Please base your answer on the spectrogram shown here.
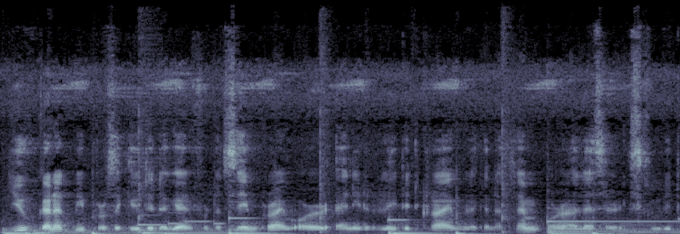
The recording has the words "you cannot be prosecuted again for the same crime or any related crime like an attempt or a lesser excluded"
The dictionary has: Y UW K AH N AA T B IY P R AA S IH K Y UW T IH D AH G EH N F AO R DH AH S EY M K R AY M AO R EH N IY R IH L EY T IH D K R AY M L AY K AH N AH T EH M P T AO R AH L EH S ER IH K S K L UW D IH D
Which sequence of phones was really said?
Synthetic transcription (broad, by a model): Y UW K AH N AA T B IY P R AA S IH K Y UW T IH D AH G EH N F AO R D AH S EY M K R AY M AO R EH N IY R IH L EY T IH D K R AY M L AY K AH N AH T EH M T AO R AH L EH S ER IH K S K L UW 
